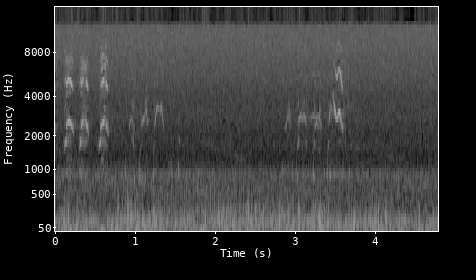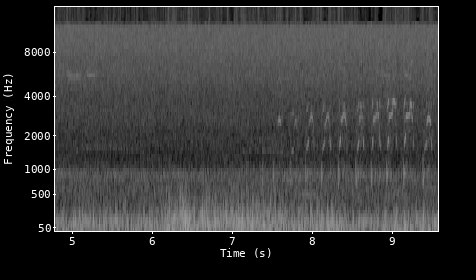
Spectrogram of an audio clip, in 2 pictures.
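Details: Male osprey brings a big fish to the nest, evening of April 6, 2020; scattered groups of high, sharp chirps, one near the start, a few in the middle, a longer series at the end, under steady wind noise.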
